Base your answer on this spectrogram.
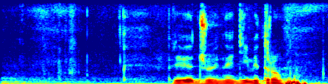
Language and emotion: Russian, neutral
